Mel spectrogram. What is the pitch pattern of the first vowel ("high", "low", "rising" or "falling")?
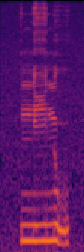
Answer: high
